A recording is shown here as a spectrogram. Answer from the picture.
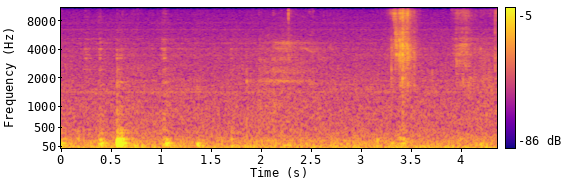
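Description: Masking tape being peeled off the edge of a freshly painted brake disc while the paint is still tacky: soft handling knocks, then a short crisp rip of tape about three and a half seconds in.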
